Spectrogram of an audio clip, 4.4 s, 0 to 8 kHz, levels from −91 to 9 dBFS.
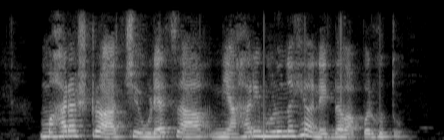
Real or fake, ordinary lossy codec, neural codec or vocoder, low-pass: real; AAC, 48 kbps; none; 7.2 kHz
